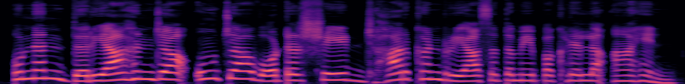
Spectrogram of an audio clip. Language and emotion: Sindhi, neutral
